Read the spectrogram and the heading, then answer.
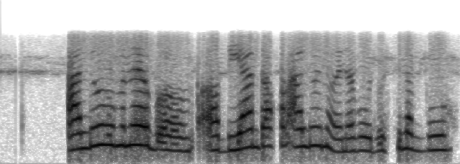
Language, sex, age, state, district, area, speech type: Assamese, female, 30-45, Assam, Darrang, rural, conversation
